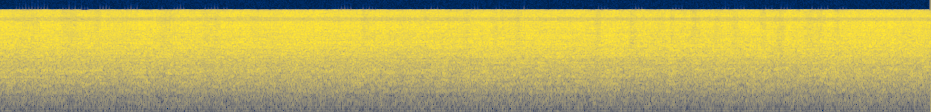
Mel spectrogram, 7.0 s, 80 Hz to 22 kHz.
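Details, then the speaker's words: New Campbell Hausfeld 20-gallon twin-cylinder air compressor under pressure: steady high-pitched hiss, confirmed by soap-and-water bubbles, from air leaking at a poorly sealed plumbing fitting. "that's because that soap and water are still there and it's leaking right there"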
